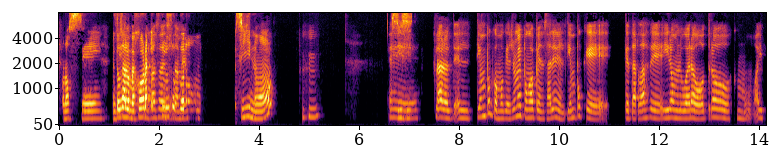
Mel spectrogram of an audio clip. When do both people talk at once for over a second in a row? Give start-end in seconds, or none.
1.1-2.7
